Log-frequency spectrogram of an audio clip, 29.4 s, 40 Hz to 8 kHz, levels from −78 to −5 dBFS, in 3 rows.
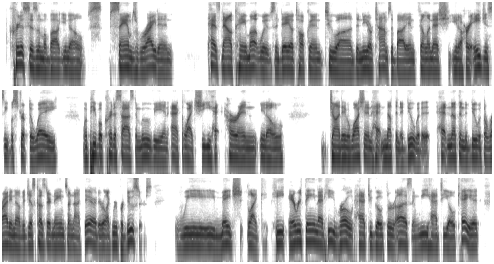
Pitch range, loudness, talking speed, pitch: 110-120 Hz, -23 LUFS, 195 wpm, 115 Hz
